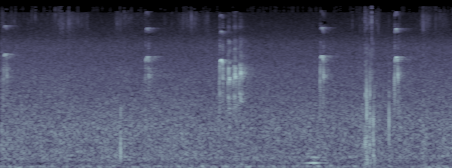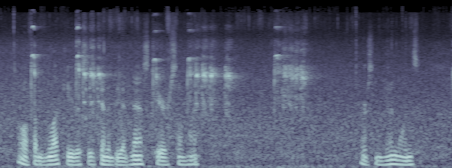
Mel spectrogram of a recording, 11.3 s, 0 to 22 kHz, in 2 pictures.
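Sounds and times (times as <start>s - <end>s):
steady background hiss: 0.0s - 11.2s
female Hairy Woodpecker giving sharp high calls: 1.8s - 2.0s, 4.0s - 4.2s, 6.0s - 9.7s
speech: 5.9s - 8.4s, 10.2s - 11.0s.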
